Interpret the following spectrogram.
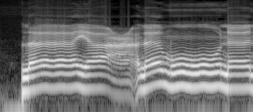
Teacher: huruf ain adalah salah satu huruf yang memiliki sifat bainiyah antara syiddah dengan rokhawah, yaitu tidak terlalu dialirkan bunyi suaranya dan tidak terlalu ditahan.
